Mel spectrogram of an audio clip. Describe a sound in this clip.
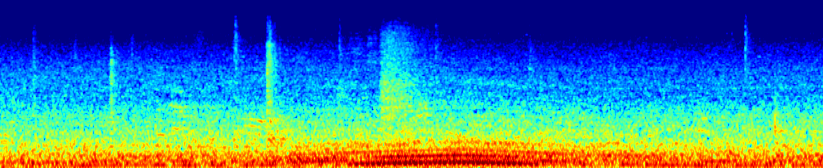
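A bus engine revs up as the bus pulls away.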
